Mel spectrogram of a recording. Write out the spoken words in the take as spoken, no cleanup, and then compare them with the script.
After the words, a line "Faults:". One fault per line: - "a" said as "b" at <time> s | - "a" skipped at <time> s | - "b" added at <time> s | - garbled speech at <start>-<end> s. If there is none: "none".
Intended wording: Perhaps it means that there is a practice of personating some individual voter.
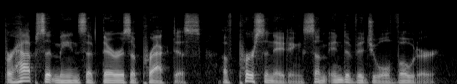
Perhaps it means that there is a practice of personating some individual voter.
Faults:
none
